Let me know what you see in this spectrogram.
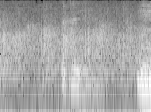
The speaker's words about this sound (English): Give the Lord a hand clap of praise as you're seated. Hallelujah.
